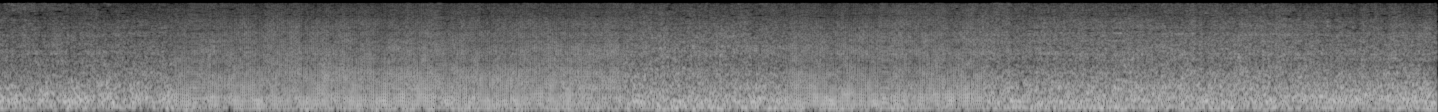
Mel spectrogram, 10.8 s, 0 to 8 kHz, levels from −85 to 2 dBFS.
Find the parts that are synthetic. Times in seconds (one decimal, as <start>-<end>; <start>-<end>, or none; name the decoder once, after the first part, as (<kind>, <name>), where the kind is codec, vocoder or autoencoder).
1.3-4.7 (vocoder, WaveNeXt); 5.9-7.4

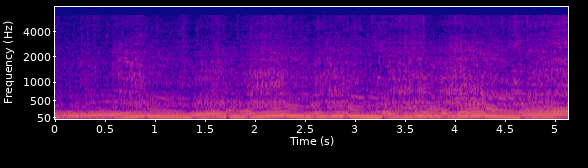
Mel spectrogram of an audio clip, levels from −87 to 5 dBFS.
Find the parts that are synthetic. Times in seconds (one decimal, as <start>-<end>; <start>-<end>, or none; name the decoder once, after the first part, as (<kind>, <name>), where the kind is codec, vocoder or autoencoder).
2.5-4.3 (vocoder, BigVGAN v2)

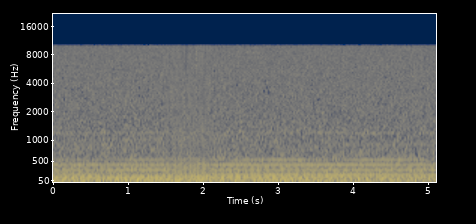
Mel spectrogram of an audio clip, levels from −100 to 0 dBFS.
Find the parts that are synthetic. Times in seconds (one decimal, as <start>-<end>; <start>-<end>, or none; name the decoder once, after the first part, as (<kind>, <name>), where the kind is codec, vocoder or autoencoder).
1.5-2.1 (vocoder, Vocos)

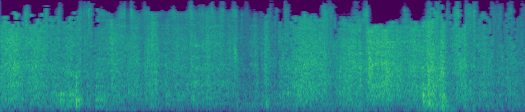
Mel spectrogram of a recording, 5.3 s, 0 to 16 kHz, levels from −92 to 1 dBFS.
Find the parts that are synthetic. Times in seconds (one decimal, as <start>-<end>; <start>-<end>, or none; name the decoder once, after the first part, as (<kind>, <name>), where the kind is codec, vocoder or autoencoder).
1.0-2.6 (autoencoder, DAC-VAE); 3.4-4.3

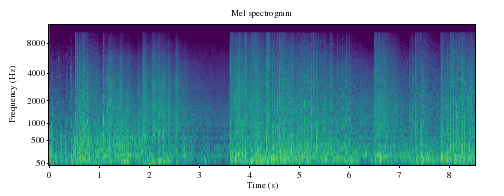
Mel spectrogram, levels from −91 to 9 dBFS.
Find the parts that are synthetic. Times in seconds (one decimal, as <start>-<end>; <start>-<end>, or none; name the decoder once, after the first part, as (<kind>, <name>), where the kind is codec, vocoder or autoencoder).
1.2-4.2 (vocoder, Vocos); 6.2-7.0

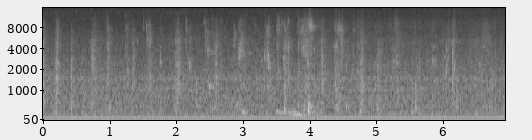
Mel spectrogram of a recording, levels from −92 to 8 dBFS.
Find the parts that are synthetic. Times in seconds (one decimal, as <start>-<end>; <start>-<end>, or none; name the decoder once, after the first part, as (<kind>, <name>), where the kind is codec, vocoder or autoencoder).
4.1-6.9 (autoencoder, DAC-VAE)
